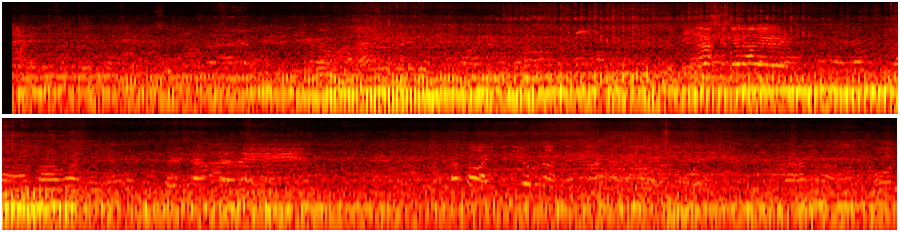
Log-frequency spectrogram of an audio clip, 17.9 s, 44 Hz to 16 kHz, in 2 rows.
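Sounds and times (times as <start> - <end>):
indistinct voices: 0.1 - 17.9.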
